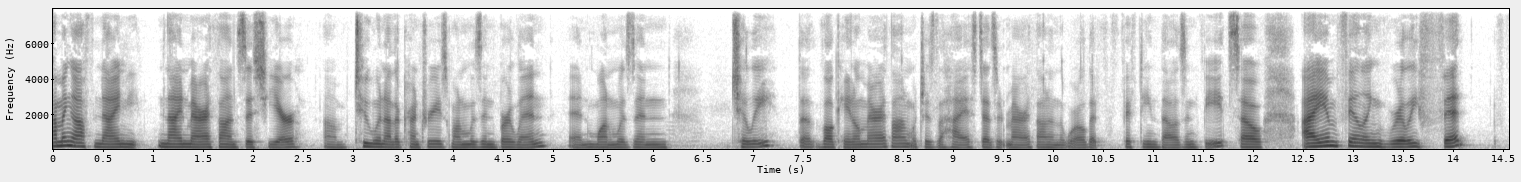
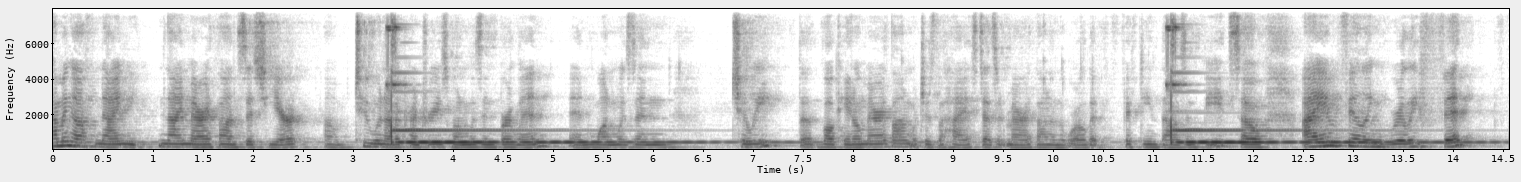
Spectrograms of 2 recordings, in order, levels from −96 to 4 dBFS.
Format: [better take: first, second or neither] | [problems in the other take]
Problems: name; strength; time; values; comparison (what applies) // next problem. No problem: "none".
first | background sound (Chink, clink); 4 dB above the speech // room echo; dies away in 0.7 s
